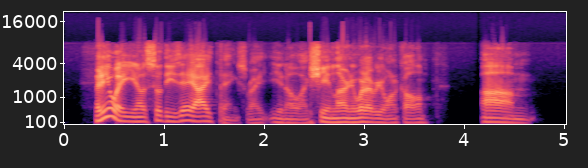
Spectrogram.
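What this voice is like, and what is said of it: Missouri hillbilly twang. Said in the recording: “they even can understand hillbilly ... here in Missouri, we talk a certain twang.”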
